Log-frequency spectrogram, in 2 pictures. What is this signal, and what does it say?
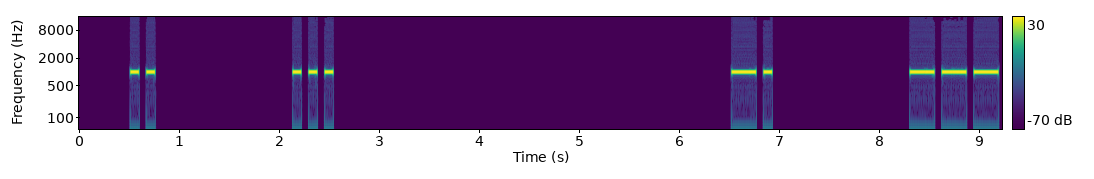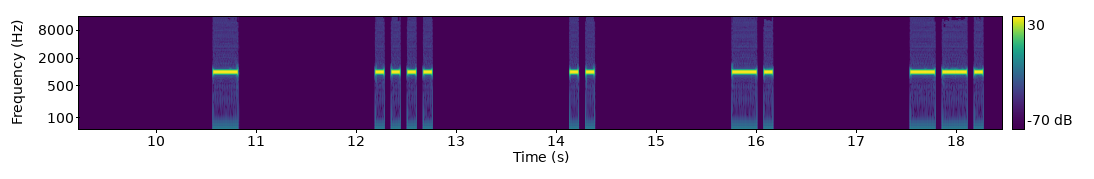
Morse code, heard as a keyed tone, about 15 wpm, spaced as for 5 wpm, 1000 Hz. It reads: IS NOTHING
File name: qotdfiles / 5wpm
